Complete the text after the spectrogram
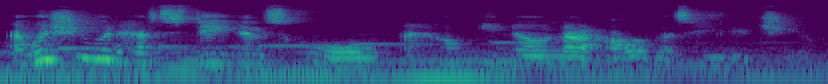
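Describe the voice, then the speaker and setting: A woman reading aloud voices a gentle young female fairy who speaks kindly and reassuringly. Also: fairly high pitch, animated, normal speed, over music, lightly acted.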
